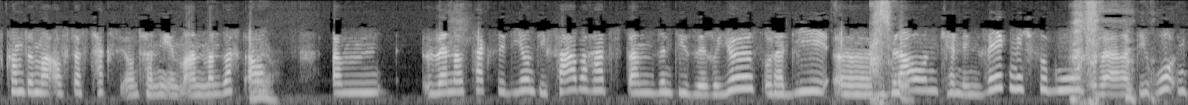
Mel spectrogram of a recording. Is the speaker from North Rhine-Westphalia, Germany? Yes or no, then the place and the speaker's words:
yes; Lippstadt, North Rhine-Westphalia, Germany; now in Cologne, Germany; Aber gebürtig komme ich aus Lippstadt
